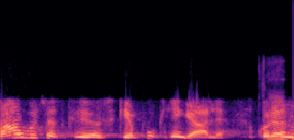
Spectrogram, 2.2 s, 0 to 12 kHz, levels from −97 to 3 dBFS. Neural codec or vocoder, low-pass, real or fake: none; 7.2 kHz; real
